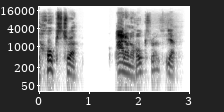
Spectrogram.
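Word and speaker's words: Hoekstra: h i I say HRA I don't know HRA yeah like a hoax yeah but it's h o e k s St stra um so he's got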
